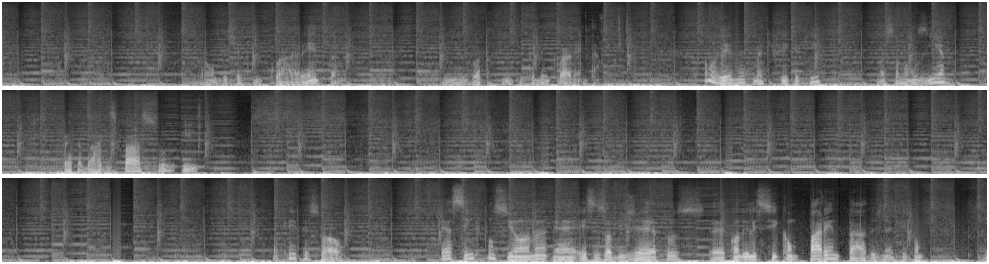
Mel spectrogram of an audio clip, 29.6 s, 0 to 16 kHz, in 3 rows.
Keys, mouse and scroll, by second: 4.6-7.1 drag, 7.1-11.6 middle drag, 11.6 space, 15.8-20.2 middle drag, 21.7-29.5 middle drag.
